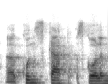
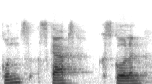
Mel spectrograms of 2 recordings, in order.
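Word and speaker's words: Kunskapsskolan: एक Sweden university का नाम है कुंस्कैप बोल के, कुंस्कैप स्कोलन बोलते हैं अगर आपको प्रोनाउंसिएशन, कुंस्कैप स्कोलन, और मानव रचना जो फरीदाबाद में है।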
